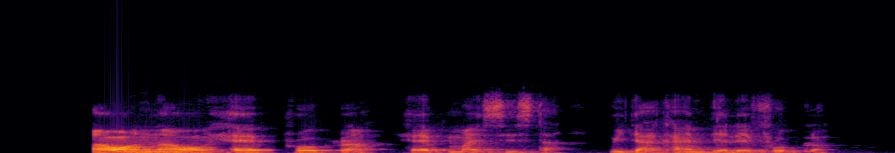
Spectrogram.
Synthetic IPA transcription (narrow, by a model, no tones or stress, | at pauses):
nawɔ̃nːawɔ̃nɦɛlppːɹoɡɾãmhɛlpmajsista | widakʰãjmbiɛlefɹoblɔ̰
